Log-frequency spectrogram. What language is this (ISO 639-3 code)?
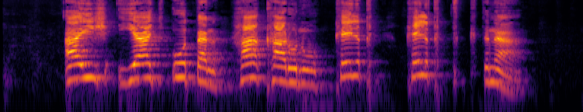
jqr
